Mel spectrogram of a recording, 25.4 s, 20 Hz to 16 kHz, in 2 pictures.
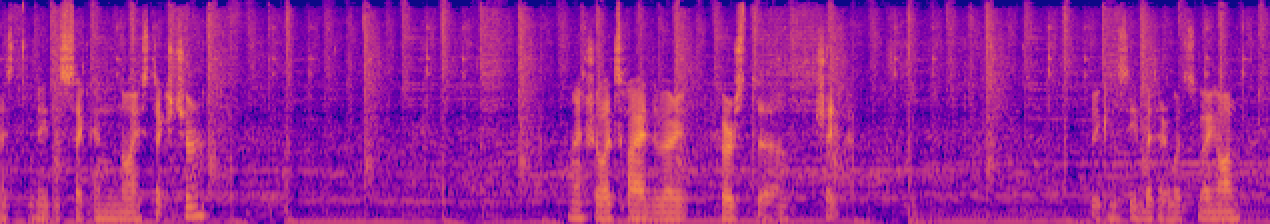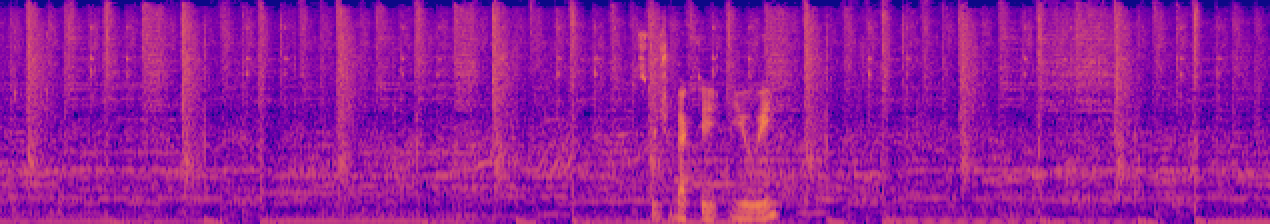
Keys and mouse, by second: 0.8 click, 1.4 x, 1.9 click, 3.2-3.8 drag, 4.2 click, 5.3 click, 7.4 h, 9.1 click, 9.7 click, 10.1 click, 11.2 click, 12.1 middle click, 12.4 middle click, 12.8 middle click, 14.1 middle click, 17.1 middle click, 18.1-19.8 drag, 22.7-23.8 drag.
